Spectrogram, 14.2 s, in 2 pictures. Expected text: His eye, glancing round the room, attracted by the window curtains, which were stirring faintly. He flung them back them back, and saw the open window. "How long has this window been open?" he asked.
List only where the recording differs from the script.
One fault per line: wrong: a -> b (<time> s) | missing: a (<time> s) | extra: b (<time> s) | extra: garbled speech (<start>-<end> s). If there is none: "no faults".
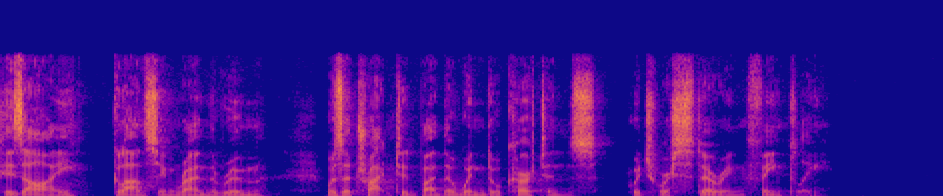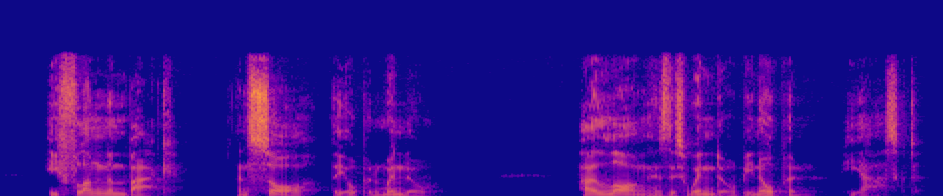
extra: was (2.4 s)
missing: them back (8.4 s)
